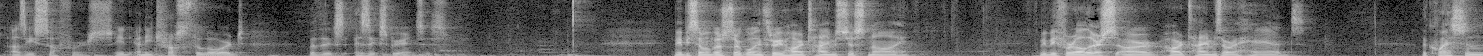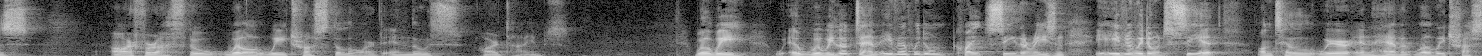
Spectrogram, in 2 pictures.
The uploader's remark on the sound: This is the recording of the Bible reading and sermon from our morning service on Sunday 18th February 2024.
